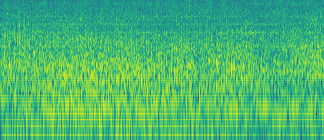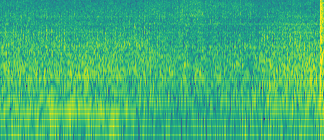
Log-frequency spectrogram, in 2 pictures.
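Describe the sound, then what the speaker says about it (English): A helicopter in a video game approaches with a loud, continuous rotor and engine roar that fills the scene steadily and stays close, with no voices over it. "this helicopter's coming in"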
